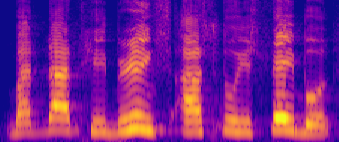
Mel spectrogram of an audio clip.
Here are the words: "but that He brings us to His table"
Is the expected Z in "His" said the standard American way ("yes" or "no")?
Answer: no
